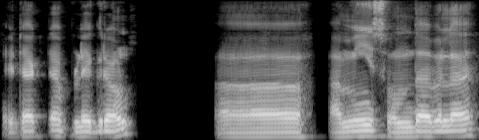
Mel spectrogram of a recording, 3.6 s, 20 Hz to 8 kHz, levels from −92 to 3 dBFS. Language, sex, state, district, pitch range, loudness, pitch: Bengali, male, West Bengal, Kolkata, 95-110 Hz, -16 LUFS, 100 Hz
